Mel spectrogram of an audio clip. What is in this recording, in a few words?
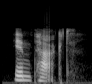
"impact", English; AWL; sublist 2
